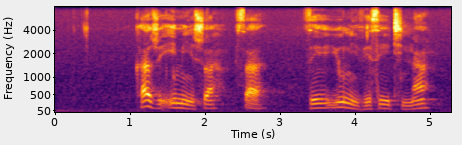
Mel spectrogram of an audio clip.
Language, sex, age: Venda, male, 22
